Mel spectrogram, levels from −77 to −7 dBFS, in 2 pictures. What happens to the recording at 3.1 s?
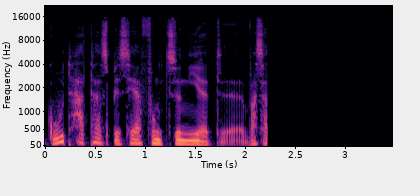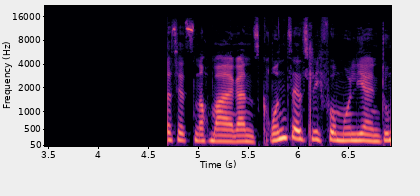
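At 3.1 s the clip sits inside an audio dropout to silence running from 2.23 to 4.71 s, with speech returning on "das jetzt nochmal ganz". The input was likely lost while zeros kept being written, so unlike a natural pause, the 2.5 s gap has no room tone at all.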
